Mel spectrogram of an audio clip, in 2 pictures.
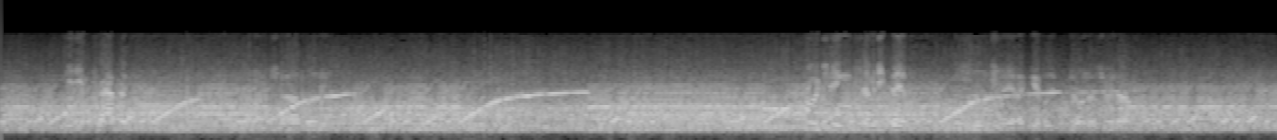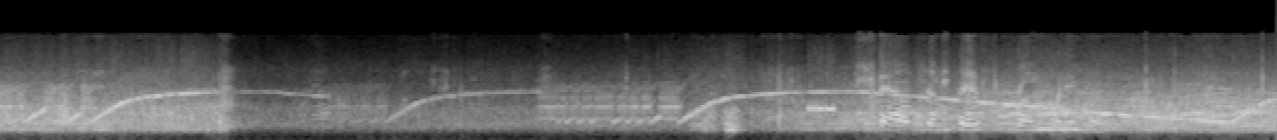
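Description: A police siren wails.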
